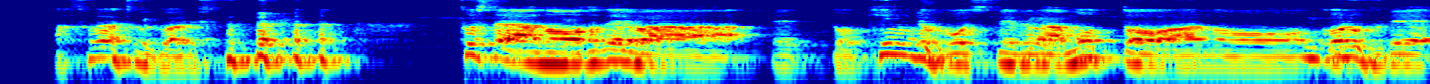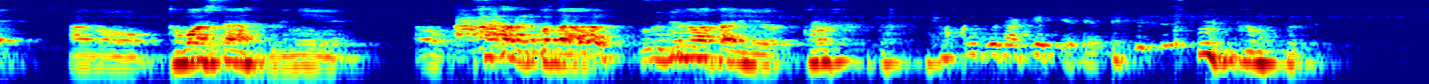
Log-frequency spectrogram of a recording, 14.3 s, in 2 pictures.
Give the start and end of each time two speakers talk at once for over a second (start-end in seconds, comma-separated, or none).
9.5-10.7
